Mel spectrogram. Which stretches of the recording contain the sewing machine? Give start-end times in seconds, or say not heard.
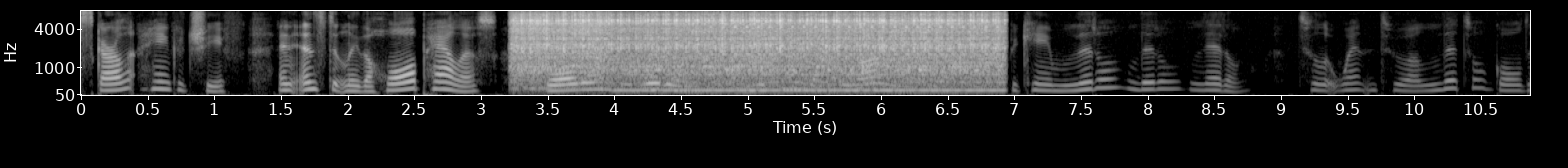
3.2-7.0.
